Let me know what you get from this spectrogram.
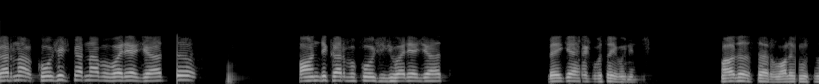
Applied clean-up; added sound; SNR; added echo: neural mask model DeepFilterNet 3.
